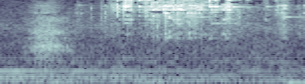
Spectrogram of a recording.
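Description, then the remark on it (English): A set of car keys, the keys to a Stingray, jingles and clinks in a continuous shake for a moment, bright, over a steady low droning background. “The keys to the stingray.”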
